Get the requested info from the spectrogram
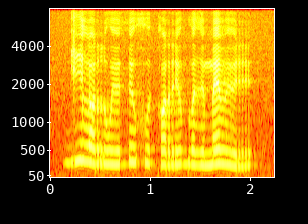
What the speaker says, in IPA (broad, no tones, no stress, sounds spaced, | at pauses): ɡ i l ɔ r w ʉ θ ʉ xʷ ɛ k ɔ r ʉ ɡʷ ɛ ð ʉ m ɛ β ʉ r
